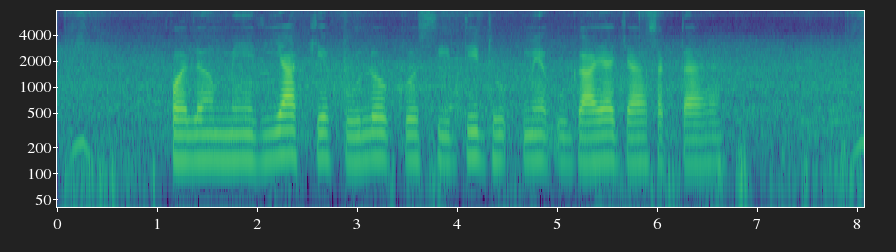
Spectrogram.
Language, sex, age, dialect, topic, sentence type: Hindi, male, 36-40, Kanauji Braj Bhasha, agriculture, statement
